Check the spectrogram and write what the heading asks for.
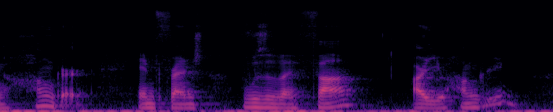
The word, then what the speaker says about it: faim: In French, vous avez faim, are you hungry? Note that faim, F-A-I-M, is pronounced as faim.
